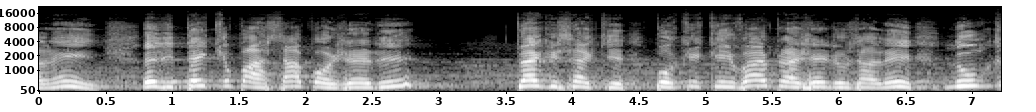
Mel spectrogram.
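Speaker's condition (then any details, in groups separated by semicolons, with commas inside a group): Cerebral palsy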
